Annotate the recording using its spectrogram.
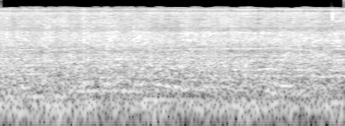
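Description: Stadium crowd noise during a soccer match broadcast: a steady, loud din of many voices from the stands.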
